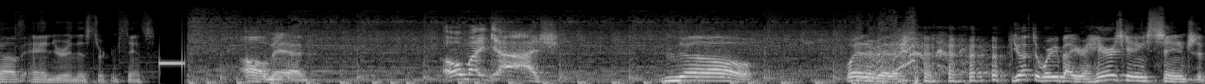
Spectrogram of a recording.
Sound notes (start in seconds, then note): 8.6 record screeching; 8.6 laughing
